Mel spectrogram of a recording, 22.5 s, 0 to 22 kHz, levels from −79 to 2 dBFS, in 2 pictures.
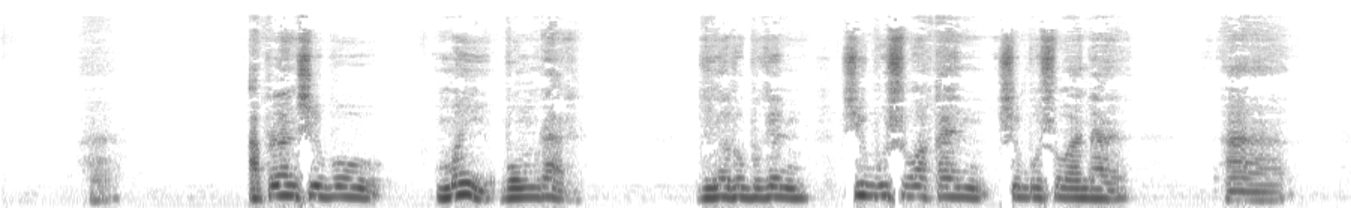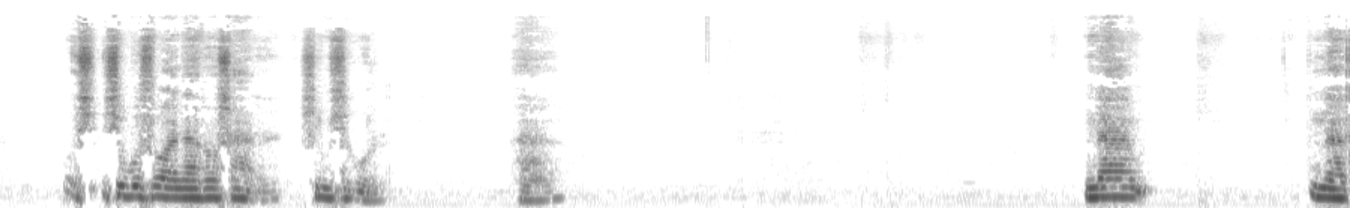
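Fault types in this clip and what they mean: Channel delay (comb filtering): one channel lags the other by roughly 20 ms, so the mono sum has evenly spaced notches from about 20 Hz upward, giving a rough, slightly doubled speech tone.
Generation loss: smeared, swirly speech with blurred attacks and nothing above 16.5 kHz, likely from about seven rounds of MP3 encoding at a rate that fits 64 kbit/s.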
